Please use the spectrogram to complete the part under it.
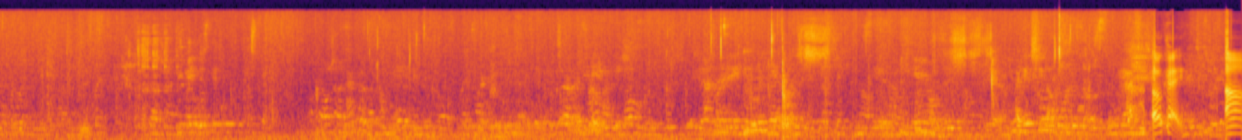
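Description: Several young people chat quietly in a room.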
